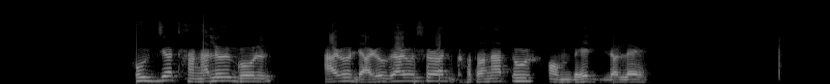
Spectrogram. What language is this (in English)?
Assamese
